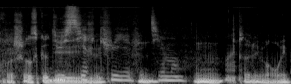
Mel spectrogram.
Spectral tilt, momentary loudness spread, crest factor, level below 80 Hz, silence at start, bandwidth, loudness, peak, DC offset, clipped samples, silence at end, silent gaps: -6.5 dB/octave; 6 LU; 16 dB; -34 dBFS; 0 s; 16.5 kHz; -22 LUFS; -6 dBFS; under 0.1%; under 0.1%; 0 s; none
